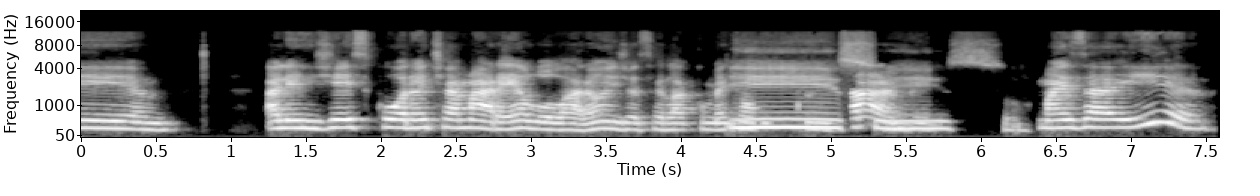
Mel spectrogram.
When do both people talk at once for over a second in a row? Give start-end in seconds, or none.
4.3-5.8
